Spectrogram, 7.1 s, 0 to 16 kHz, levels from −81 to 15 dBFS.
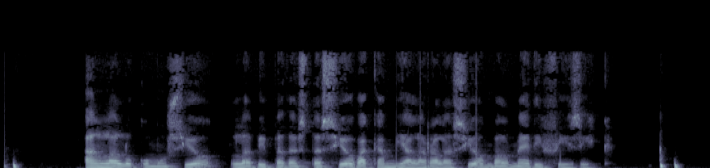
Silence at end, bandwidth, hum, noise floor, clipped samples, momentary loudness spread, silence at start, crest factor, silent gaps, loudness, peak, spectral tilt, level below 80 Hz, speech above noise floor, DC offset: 0.3 s; 11.5 kHz; none; -74 dBFS; under 0.1%; 9 LU; 0.05 s; 18 dB; none; -24 LUFS; -6 dBFS; -5.5 dB/octave; -56 dBFS; 51 dB; under 0.1%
